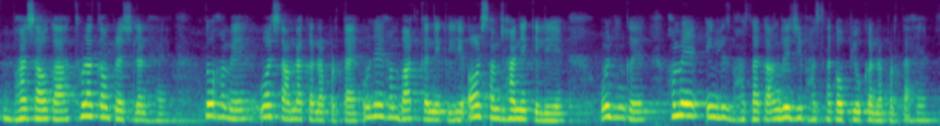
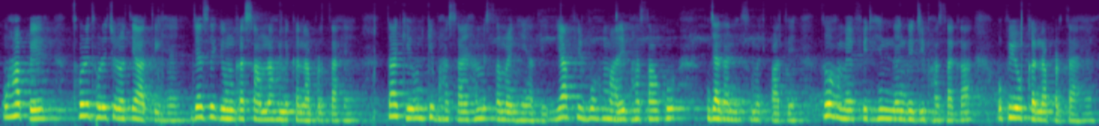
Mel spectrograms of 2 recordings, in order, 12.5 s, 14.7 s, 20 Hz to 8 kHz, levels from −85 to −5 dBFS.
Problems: constant background noise, background conversations at intervals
